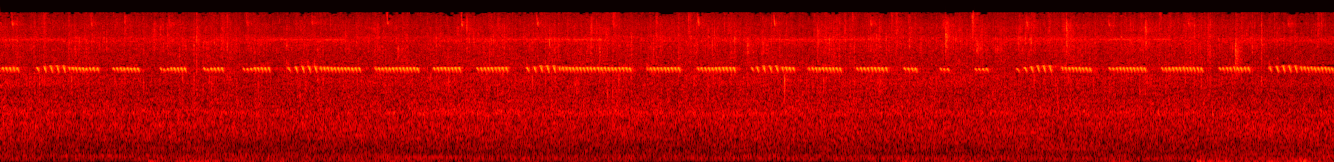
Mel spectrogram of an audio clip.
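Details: Crickets calling during Australian monsoon season rain in Queensland amid flooding: high, steady pulsed trills repeat in short bursts throughout, layered over the continuous hiss of heavy rainfall.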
